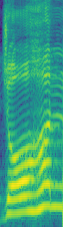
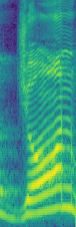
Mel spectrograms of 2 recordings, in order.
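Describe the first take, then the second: First: An h sound is pronounced in the middle. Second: No h sound is pronounced in it. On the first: The speaker calls it wrong. "ये जॉहन नहीं बोलना है आपको" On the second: The speaker calls it right. "जॉन बोलना है। एच silent करके चलेंगे आप।"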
